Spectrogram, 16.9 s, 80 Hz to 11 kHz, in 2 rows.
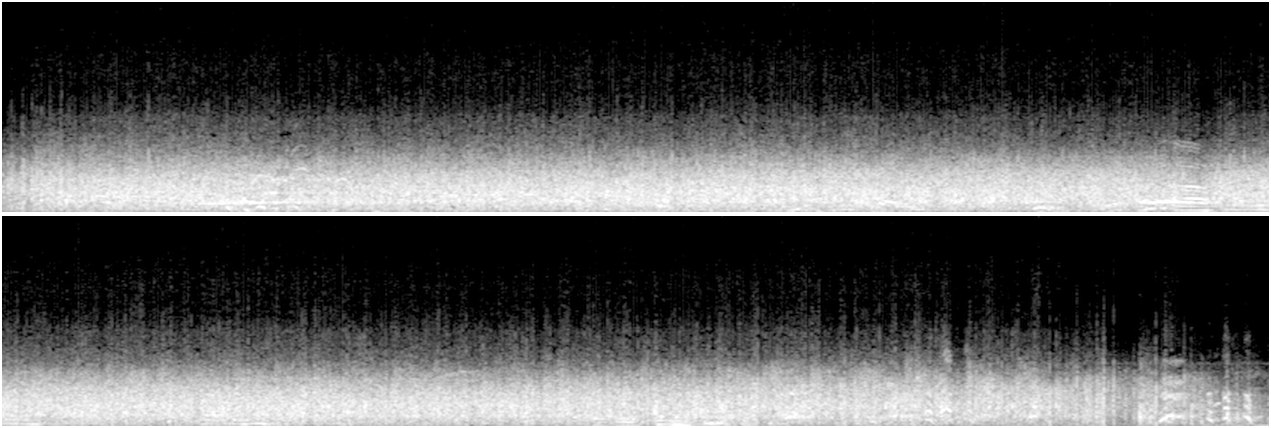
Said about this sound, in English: no less than 17 seconds of applause, plus a few indiscriminate shouts.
